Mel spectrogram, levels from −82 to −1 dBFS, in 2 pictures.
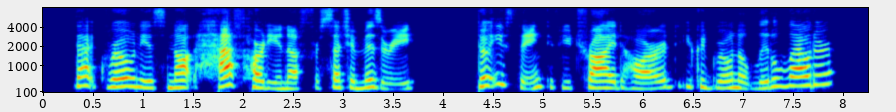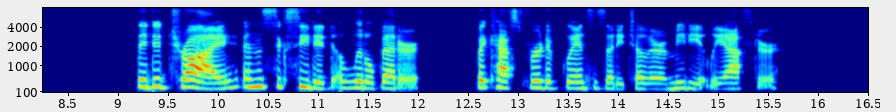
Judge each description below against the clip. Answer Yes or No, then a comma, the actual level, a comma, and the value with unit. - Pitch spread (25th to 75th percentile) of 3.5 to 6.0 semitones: Yes, average, 4.1 semitones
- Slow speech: No, average, 150 wpm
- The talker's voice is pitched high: Yes, high, 230 Hz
